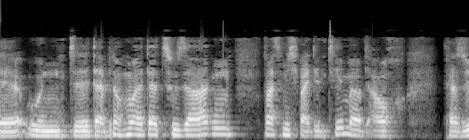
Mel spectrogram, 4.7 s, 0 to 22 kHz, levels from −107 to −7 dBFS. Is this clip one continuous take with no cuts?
no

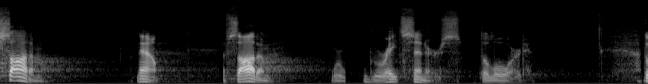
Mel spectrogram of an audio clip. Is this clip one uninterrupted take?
no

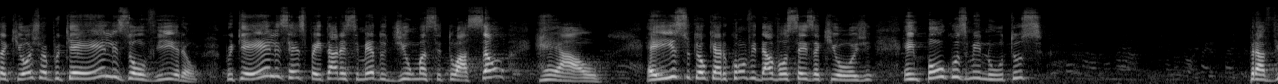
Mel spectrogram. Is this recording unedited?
yes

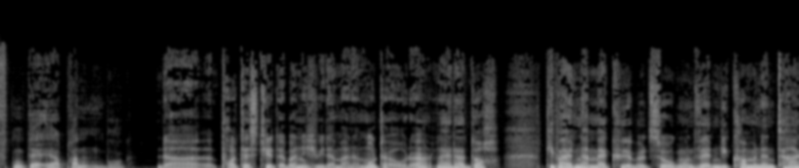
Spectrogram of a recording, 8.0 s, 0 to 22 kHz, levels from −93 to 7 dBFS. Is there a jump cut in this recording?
yes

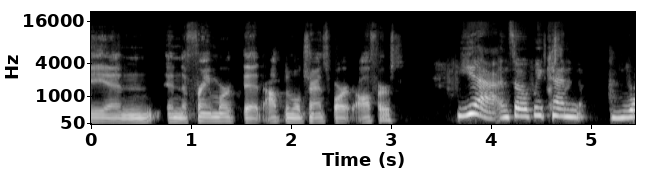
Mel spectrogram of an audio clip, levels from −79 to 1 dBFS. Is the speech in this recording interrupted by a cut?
no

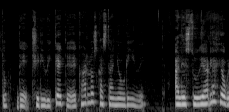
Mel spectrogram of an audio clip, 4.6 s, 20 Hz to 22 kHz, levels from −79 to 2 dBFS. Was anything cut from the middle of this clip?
no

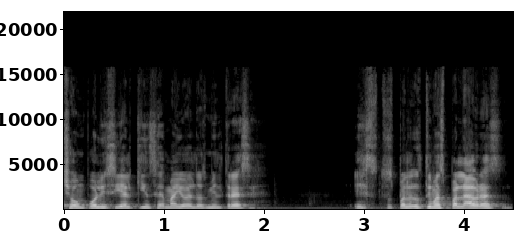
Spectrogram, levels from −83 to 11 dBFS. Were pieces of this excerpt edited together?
no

